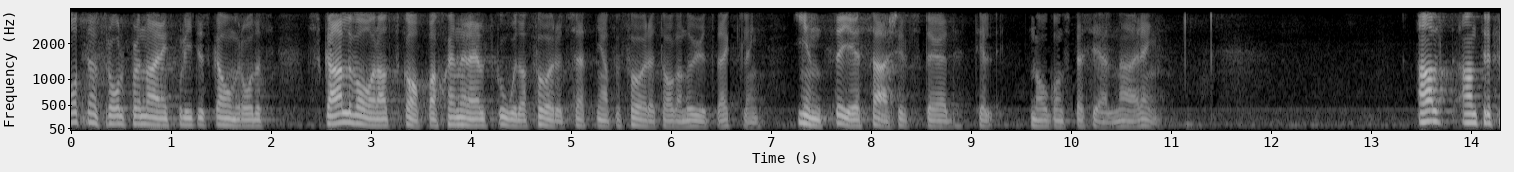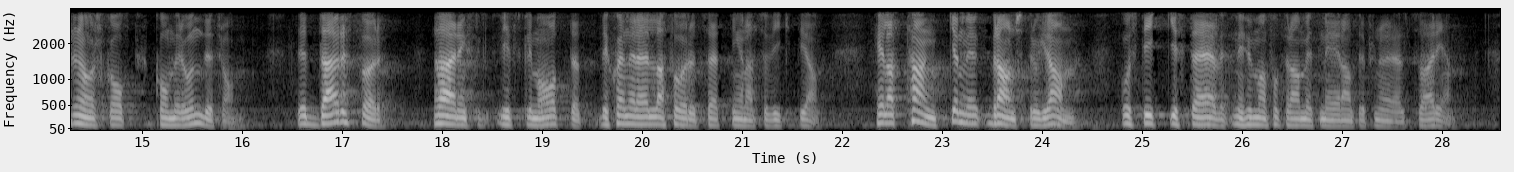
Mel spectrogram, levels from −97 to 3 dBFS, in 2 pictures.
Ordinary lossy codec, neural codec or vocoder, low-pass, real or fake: AAC, 24 kbps; none; 3.6 kHz; real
